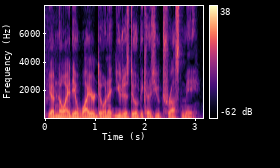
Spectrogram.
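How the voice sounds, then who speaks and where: A man in his thirties speaking earnestly as a guest on a casual podcast, at a boom mic in a small office studio. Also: flat delivery, fast. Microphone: desk podcast mic on boom arm.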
